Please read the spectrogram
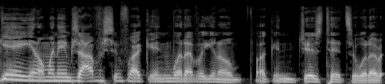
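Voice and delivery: put-on Chicago accent. Retelling how he played a cop character for people, doing a chicago accent. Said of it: "I would do this like Chicago accent like this".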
